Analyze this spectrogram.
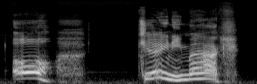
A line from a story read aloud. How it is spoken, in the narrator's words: he gasped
